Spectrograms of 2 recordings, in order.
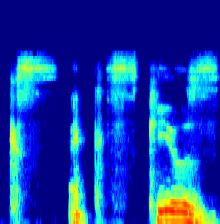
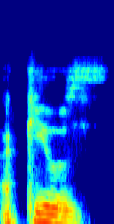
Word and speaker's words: excuse: excuse me yeah and accuse no because what you're doing there yeah if you leave out this cut you're saying accuse oh yeah X x x X excuse and accuses me it's excuse me it's very different meaning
